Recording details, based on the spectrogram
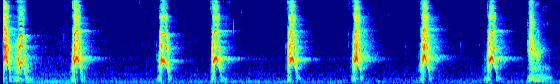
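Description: A Samoyed puppy gives short, rising-and-falling yelping howls, about one every second or so.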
